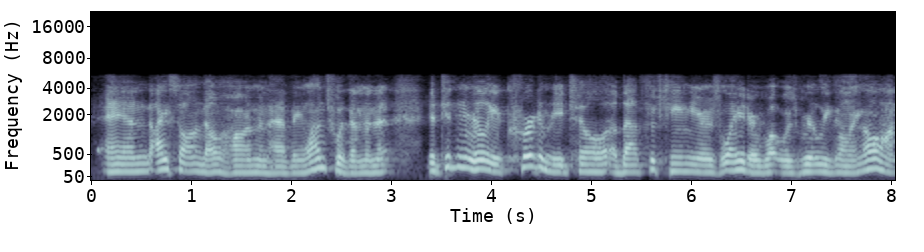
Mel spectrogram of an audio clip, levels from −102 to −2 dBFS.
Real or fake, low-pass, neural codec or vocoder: fake; 5.4 kHz; codec, 32 kHz, 1.9 kbps, SNAC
